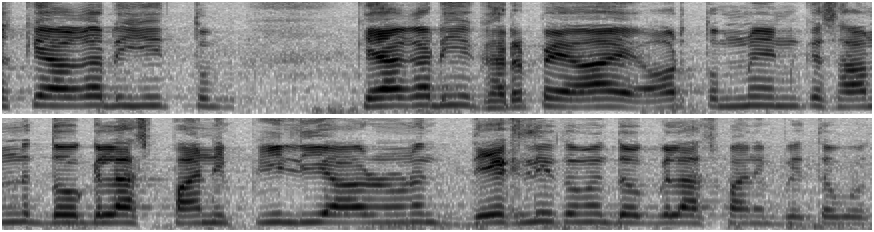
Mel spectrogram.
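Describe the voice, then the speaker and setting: A man's voice: sits high, a little hiss or hum. A man delivering a profane, mocking comedic rant. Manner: abusive, mocking rant with frequent swearing. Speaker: comedic roaster.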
